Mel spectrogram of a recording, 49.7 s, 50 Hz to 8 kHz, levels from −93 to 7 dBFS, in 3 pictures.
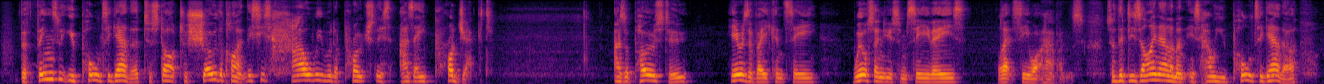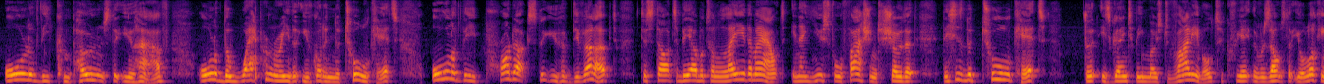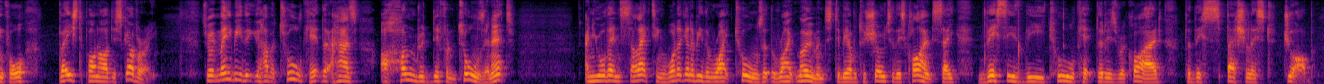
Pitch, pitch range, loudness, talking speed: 175 Hz, 150-195 Hz, -23 LUFS, 195 wpm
